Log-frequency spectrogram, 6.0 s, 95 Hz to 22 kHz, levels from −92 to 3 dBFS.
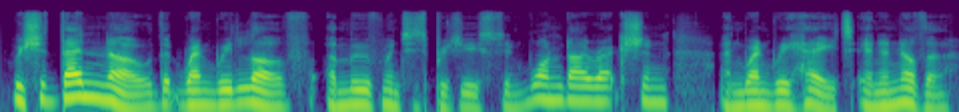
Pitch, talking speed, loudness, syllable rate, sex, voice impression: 140 Hz, 210 wpm, -18 LUFS, 5.5 syllables/s, male, masculine, adult-like, thin, relaxed, slightly soft, fluent, slightly raspy, slightly intellectual, refreshing, sincere, friendly, kind, slightly modest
